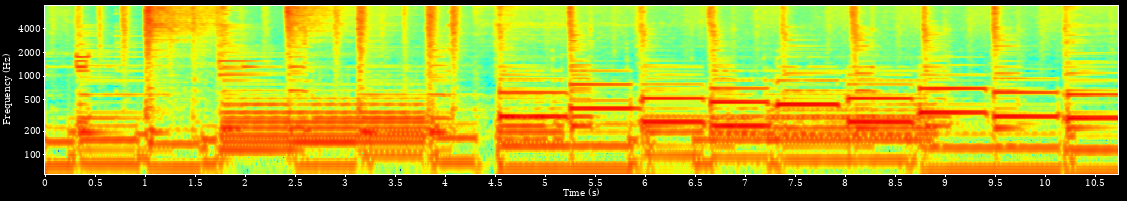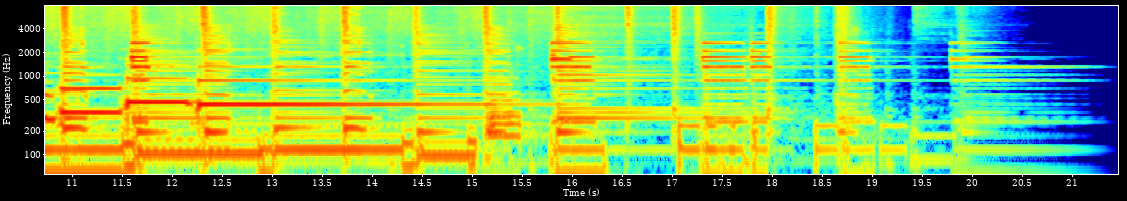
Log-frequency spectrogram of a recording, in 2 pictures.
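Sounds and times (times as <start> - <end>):
jazz guitar arpeggios over a ii V I progression in a major key: 0.0 - 20.5.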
